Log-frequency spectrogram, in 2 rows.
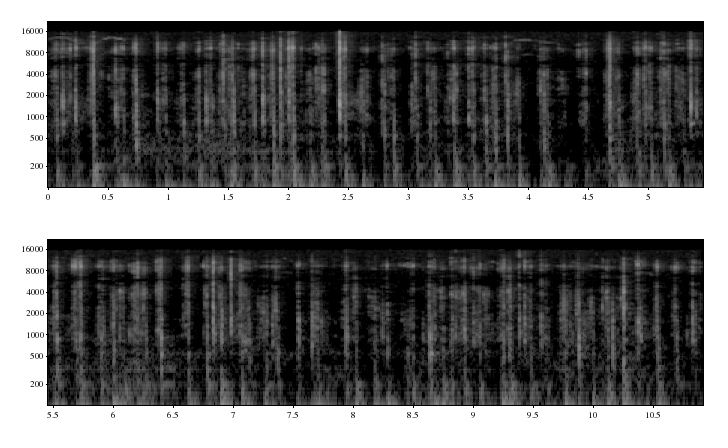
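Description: A compact plastic Epomaker NiZ Plum Atom 68 mechanical keyboard with white and purple PBT keycaps is typed on steadily by fingertips, producing a dense stream of short, dry clacks. The keystrokes land with a deep, low-weighted thock, and each one decays almost instantly.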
